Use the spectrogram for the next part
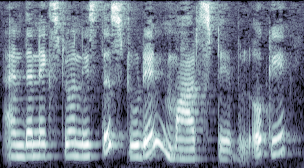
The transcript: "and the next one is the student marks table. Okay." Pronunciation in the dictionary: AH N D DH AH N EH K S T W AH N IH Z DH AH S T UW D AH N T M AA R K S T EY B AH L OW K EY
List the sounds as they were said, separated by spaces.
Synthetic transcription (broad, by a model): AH N D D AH N EH K S T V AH N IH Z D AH S T UW D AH N T M AA R S T EY B AH L OW K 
